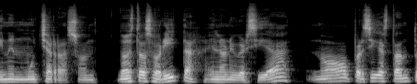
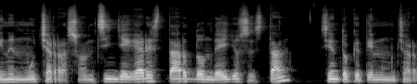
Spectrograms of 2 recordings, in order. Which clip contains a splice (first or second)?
first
